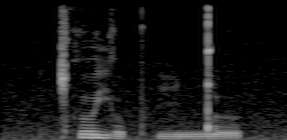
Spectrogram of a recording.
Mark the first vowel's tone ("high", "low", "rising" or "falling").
high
